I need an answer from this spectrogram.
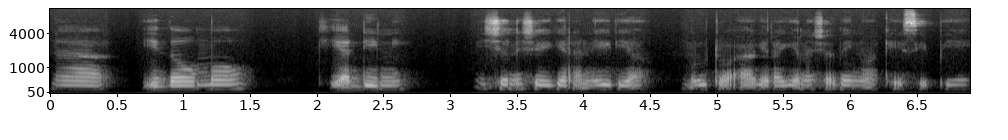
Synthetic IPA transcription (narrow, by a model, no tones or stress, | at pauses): na | iðɔmɔ | kʰia̰dini | iʃɔnɛʃɔiɣɛɾaniɾia | mɾutɔ̰ʔa̰ɣɛɾaɣianaʃɔ̰ðɛniwakḛsipie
